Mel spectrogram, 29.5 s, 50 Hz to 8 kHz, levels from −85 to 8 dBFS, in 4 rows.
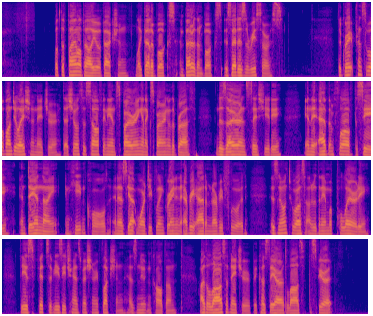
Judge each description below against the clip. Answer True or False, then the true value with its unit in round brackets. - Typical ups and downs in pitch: False (2.3 semitones)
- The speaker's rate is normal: False (210 wpm)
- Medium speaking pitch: False (120 Hz)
